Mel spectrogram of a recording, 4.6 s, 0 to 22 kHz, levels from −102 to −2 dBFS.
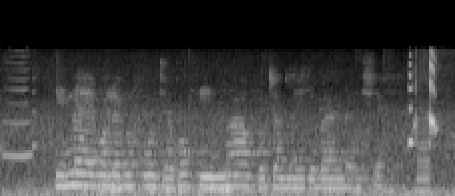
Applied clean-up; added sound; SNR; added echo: none; Bird; 5 dB; reverberation time 2.0 s.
